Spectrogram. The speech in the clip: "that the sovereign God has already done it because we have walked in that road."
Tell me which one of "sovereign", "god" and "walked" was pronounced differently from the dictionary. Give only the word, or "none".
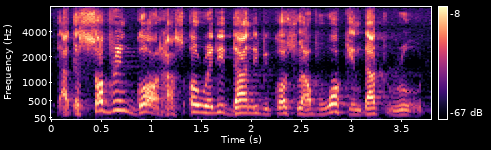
walked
